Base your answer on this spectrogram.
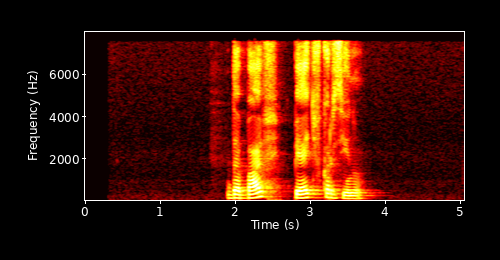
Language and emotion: Russian, neutral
